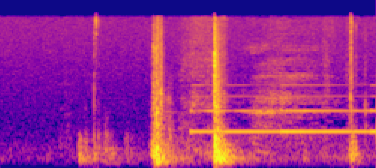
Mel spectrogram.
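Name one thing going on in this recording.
A car door opens with a clunk.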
